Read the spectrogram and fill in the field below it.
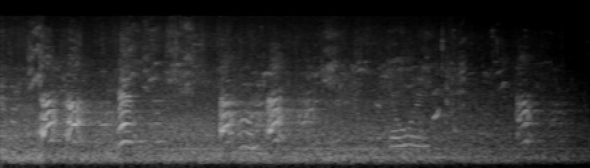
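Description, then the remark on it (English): A dog barks at a dog park in short, sharp bursts, two quick pairs and then scattered single yips, loud, over a steady outdoor background hum with faint voices. “Like me, right now, I'm at the dog park with my boyfriend's dog.”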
